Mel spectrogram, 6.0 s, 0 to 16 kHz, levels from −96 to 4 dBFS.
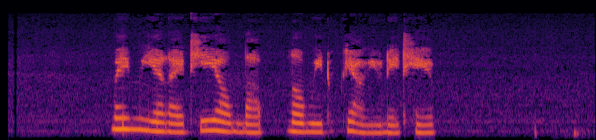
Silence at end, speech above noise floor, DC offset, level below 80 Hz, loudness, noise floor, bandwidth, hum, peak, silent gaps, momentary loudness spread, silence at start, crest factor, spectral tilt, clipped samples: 0.2 s; 31 dB; under 0.1%; -84 dBFS; -30 LUFS; -61 dBFS; 11.5 kHz; none; -12 dBFS; none; 7 LU; 1.1 s; 20 dB; -4 dB/octave; under 0.1%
